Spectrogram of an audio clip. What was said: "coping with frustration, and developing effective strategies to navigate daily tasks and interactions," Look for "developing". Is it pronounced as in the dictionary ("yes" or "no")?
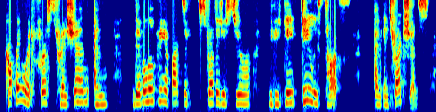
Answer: yes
